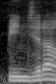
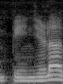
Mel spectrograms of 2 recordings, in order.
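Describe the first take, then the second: First: पिंजरा with plain R; straight-tongued R in पिंजरा; correct pronunciation. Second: पिंजड़ा with retroflex flap; hard flap ending पिंजड़ा; colloquial pronunciation. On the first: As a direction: say पिंजरा as "pinjra", tapped R. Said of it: "जबकि पिंजरा होता है". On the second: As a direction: say पिंजड़ा with curled-tongue Ṛ. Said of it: "बोलचाल की भाषा में". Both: Shown as a demonstration.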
